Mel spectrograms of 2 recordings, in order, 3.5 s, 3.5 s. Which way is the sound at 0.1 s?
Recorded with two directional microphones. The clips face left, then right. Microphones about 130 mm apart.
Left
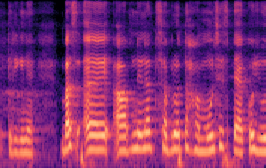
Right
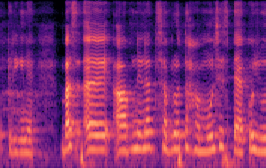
30° left (ahead or behind).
